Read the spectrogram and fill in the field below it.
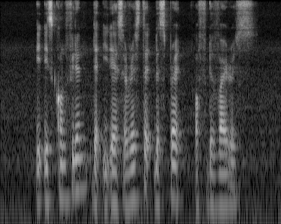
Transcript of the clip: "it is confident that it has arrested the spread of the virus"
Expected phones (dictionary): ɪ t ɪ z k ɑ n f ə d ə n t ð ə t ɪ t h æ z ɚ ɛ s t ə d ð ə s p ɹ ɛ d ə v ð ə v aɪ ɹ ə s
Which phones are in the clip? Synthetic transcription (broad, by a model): ɪ t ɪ s k ɑ n f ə d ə n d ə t ɪ t h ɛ s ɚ ɛ s t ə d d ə s p ɹ ɛ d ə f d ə v aɪ ɹ ə s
